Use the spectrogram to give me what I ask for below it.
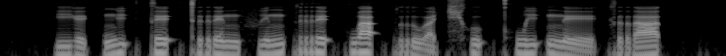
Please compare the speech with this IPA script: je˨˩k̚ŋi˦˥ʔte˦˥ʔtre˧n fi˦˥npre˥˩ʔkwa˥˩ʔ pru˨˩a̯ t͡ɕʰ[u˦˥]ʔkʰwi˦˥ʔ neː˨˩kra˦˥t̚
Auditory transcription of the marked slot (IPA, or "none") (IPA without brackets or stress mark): u˦˥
